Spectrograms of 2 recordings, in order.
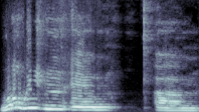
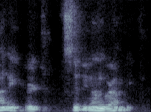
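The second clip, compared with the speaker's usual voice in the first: very quiet, soft, creaky murmur; 5 semitones lower, 13 dB quieter than usual. Retelling a movie scene, quoting the actor's line: imitating Kevin Nealon's delivery. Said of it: "it's just the way he says it".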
